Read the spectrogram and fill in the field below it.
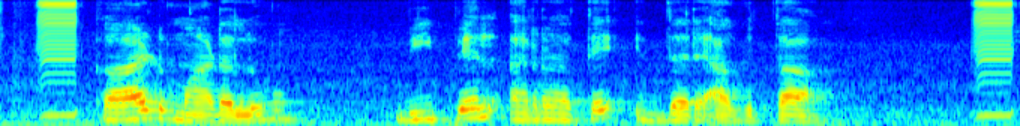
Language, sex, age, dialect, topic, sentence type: Kannada, female, 60-100, Coastal/Dakshin, banking, question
